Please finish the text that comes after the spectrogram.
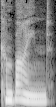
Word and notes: combined: British English

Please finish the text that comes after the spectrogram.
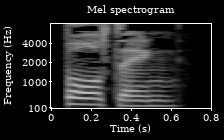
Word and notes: bolting: British English

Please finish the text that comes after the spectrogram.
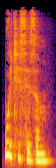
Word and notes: witticism: British English

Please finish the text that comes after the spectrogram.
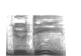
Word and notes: dudheen: British English

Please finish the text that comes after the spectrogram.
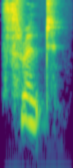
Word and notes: throat: British English

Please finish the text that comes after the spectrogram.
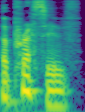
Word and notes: oppressive: British English

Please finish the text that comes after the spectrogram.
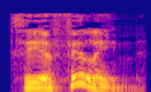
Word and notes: theophylline: British English

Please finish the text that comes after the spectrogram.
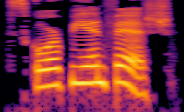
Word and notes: scorpion fish: British English

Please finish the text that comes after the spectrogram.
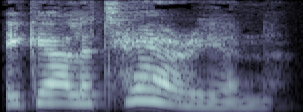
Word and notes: egalitarian: British English

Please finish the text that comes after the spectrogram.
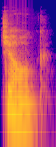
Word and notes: jog: British English

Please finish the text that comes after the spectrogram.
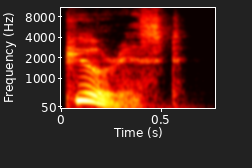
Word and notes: purist: British English

